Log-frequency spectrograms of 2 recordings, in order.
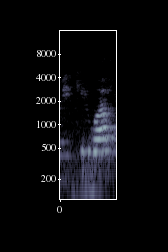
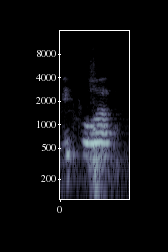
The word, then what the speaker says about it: mihkiwahp: people spell it there's different dialects that people will pronounce the word Miku up I've heard people say mik up um and uh in different ways but this is how how I say it and so hold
